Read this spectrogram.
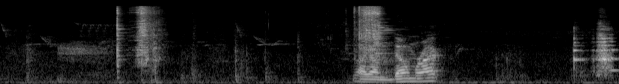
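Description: A metal spatula scrapes across a griddle.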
